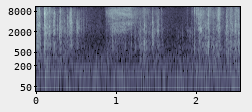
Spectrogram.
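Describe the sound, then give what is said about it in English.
Soft, overlapping rustles of thin Bible pages turning during a sermon, several bursts of crisp crinkling spread across the moment, fairly quiet, with no voices. “It, it's a holy sound of the rustling of the leaves of Scripture during a sermon.”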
